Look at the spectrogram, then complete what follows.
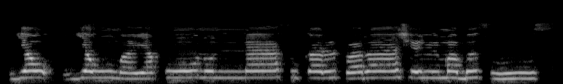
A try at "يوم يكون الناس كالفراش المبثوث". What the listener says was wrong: Raw is heavy again.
